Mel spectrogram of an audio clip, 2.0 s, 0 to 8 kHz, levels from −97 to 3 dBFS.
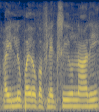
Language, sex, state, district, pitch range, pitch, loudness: Telugu, male, Telangana, Mahabubabad, 155-170 Hz, 165 Hz, -15 LUFS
